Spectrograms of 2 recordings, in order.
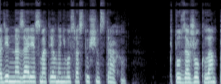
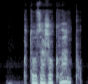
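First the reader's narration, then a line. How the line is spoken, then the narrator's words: Whispered question. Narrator (Russian): шепотом спросил он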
